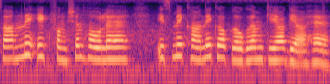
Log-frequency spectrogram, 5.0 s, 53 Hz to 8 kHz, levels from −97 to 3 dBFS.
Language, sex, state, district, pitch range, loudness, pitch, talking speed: Hindi, female, Punjab, Fazilka, 230-265 Hz, -14 LUFS, 240 Hz, 145 wpm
